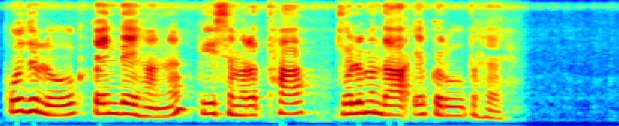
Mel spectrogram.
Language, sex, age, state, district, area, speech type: Punjabi, female, 60+, Punjab, Muktsar, urban, read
